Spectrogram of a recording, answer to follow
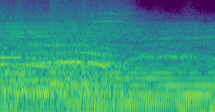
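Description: Live punk rock band at full volume: distorted guitars, drums and vocals. About a second in, the cymbals and drums stop and a held guitar chord rings on.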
